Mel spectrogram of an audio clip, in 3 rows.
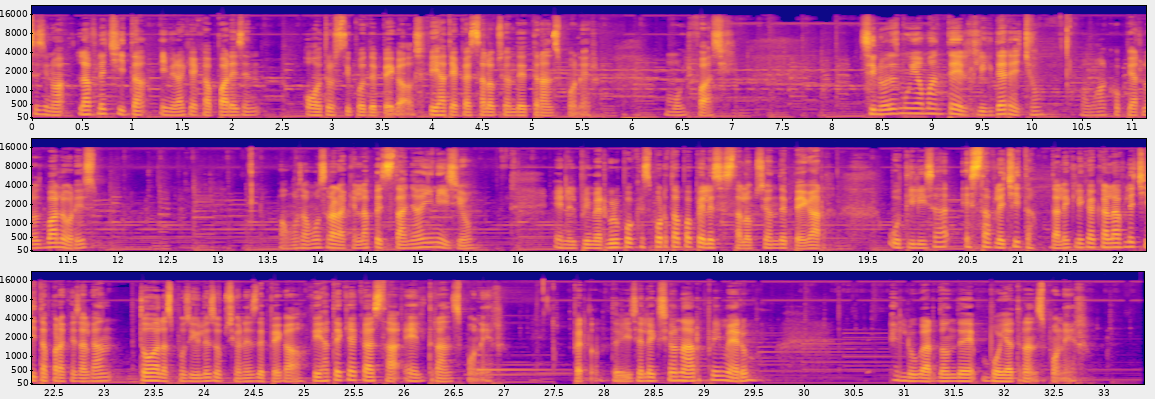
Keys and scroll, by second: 12.5 ctrl+c.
